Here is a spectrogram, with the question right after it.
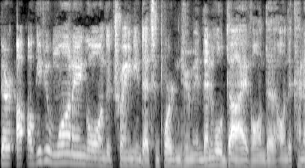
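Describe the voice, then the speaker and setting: A man speaks with a slight Brazilian accent. His pitch varies in an ordinary way. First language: Portuguese. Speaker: marketing executive. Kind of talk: podcast interview. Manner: halting, with false starts.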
